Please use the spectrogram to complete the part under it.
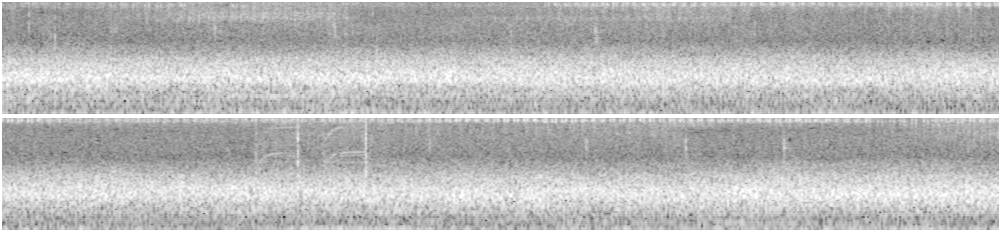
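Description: A jet airliner roars steadily in the distance as it approaches.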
